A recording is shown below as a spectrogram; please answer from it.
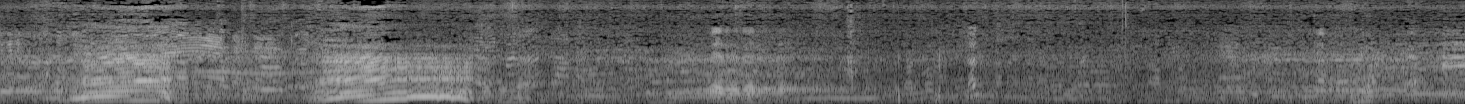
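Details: Enraged cattle in Indonesia, so wild it charges and rams its own owner; two long, loud, harmonic moos rising then falling in the first five seconds, followed by weaker, rougher lowing calls and some background noise.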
